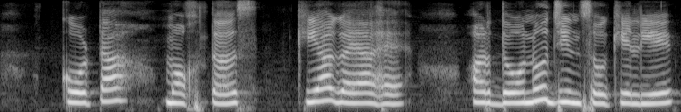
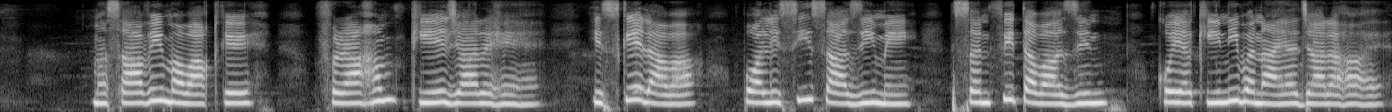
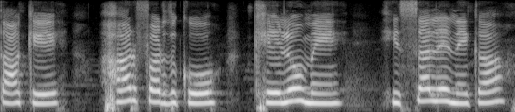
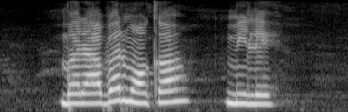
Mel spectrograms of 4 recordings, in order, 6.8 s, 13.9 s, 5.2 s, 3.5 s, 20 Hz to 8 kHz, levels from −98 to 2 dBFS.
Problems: none marked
